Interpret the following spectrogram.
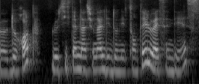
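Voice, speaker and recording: A woman talks at a fairly slow pace with a quiet background. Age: 20s. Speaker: statistician. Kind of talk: recruitment testimonial. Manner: formal. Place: office. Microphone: lapel.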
